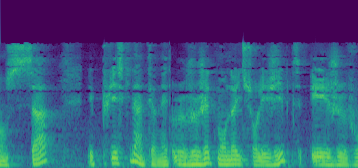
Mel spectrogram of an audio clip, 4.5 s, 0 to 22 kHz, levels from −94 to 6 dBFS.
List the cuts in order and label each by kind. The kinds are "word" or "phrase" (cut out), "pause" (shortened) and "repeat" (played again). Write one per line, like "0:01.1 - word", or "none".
0:01.0 - pause
0:02.1 - phrase
0:03.0 - word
